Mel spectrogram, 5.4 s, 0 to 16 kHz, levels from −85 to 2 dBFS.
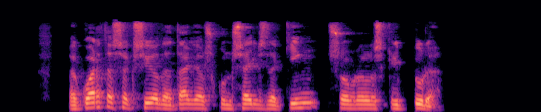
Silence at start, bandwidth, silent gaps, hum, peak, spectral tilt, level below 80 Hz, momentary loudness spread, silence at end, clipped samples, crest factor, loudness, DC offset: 0.7 s; 8.4 kHz; 3.23-3.28 s, 4.08-4.13 s; none; -4 dBFS; -4 dB/octave; -62 dBFS; 5 LU; 1 s; under 0.1%; 18 dB; -21 LUFS; under 0.1%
